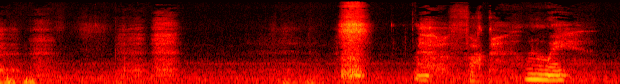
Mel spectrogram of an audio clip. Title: Stuffy sneezes n sniffles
